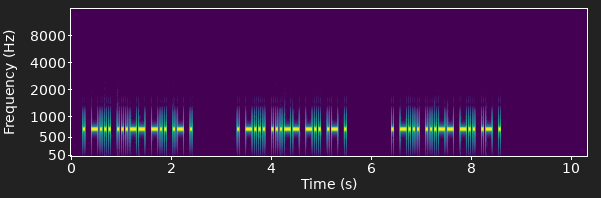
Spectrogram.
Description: Morse code, heard as a keyed tone, about 28 wpm, 700 Hz. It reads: EB3DAE EB3DAE EB3DAE
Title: DXCC-100 Call Signs - 6 Characters - Repeated 3x - 28wpm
